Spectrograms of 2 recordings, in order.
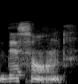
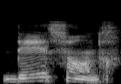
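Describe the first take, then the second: First: Said in the usual way. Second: "Descendre" drawn out as de, then sandr; syllable by syllable. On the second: Shown as a demonstration. Teacher showing each syllable, "Descendre" split into de and sandr. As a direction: model "Descendre" with a held, separate first syllable. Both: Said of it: "এটা একটা syllable".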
